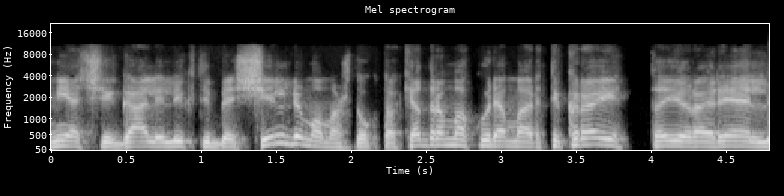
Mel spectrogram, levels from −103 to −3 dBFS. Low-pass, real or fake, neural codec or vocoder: 10.8 kHz; real; none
